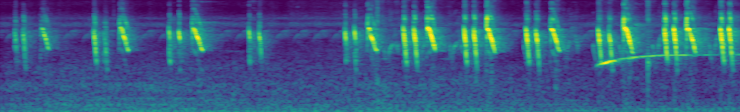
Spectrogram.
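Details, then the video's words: Bar-winged prinia song used as a lure to get other prinias singing: rapid bursts of high, sharp chirps in quick pairs and clusters, pausing briefly mid-way, with a thin rising whistle near the end. "PANCINGAN CIBLEK"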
